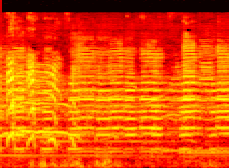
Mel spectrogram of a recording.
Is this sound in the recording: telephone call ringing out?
no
